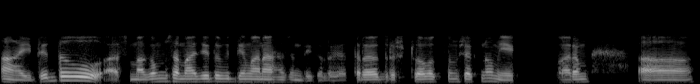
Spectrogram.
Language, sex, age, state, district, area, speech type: Sanskrit, male, 18-30, Kerala, Idukki, urban, conversation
